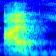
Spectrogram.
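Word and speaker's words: Eire: The word, how you are to pronounce the word, is IR, E-I-R-E.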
